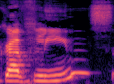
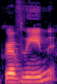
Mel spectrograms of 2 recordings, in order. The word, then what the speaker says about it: Gravelines: So he sails to Gravelines. I probably said that wrong. Gravelines. And he met the bastard there.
